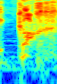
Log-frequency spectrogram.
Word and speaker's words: Gogh: Vincent Van Gogh. You're supposed to say Gogh. That's how they're supposed to be pronounced, I found out when I was in Europe.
